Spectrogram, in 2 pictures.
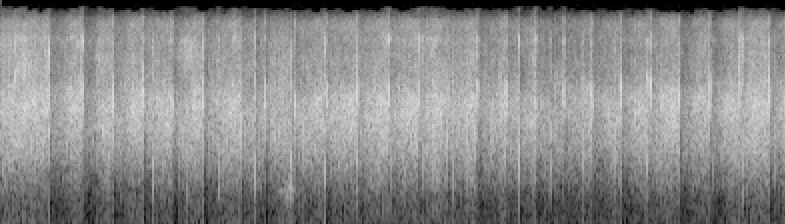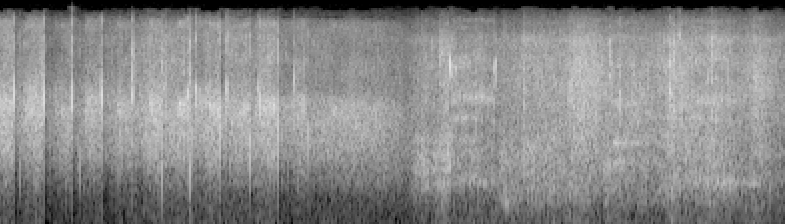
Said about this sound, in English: But I think at this point I would just like to ask all of us to just stand for a moment and applaud the employees who are here tonight as representative of all of those in the city.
